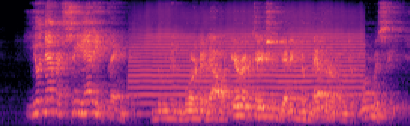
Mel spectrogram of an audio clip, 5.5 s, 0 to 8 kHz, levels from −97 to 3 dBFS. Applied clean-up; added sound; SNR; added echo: none; Trumpet; 9 dB; reverberation time 0.8 s.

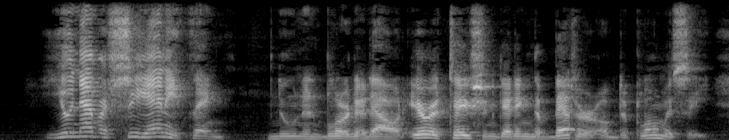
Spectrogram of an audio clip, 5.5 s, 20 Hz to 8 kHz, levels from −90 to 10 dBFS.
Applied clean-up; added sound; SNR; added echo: none; none; none; none.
